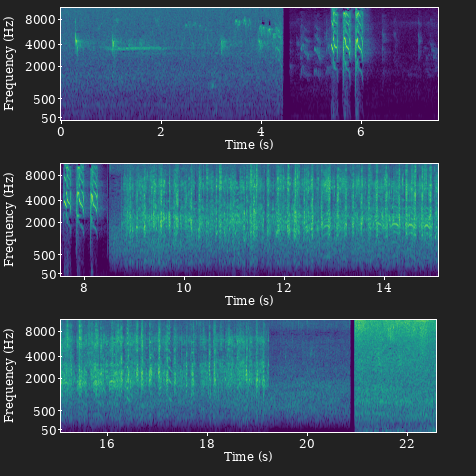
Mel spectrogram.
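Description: Ducks calling: a few separate pitched calls, then a dense chorus of many overlapping quacks and chatter that carries on for about ten seconds.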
